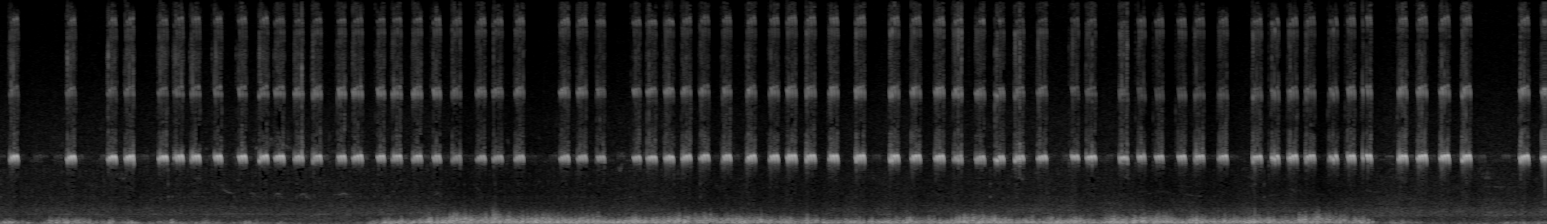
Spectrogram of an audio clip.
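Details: A field cricket (Gryllus campestris) keeps up a string of sharp, high chirps, several per second, while a low rushing noise, like wind, swells through the middle and fades near the end.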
